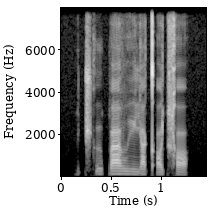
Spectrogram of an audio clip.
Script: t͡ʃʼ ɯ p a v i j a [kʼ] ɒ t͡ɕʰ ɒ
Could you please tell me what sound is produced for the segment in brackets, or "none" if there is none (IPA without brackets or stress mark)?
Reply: kʼ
